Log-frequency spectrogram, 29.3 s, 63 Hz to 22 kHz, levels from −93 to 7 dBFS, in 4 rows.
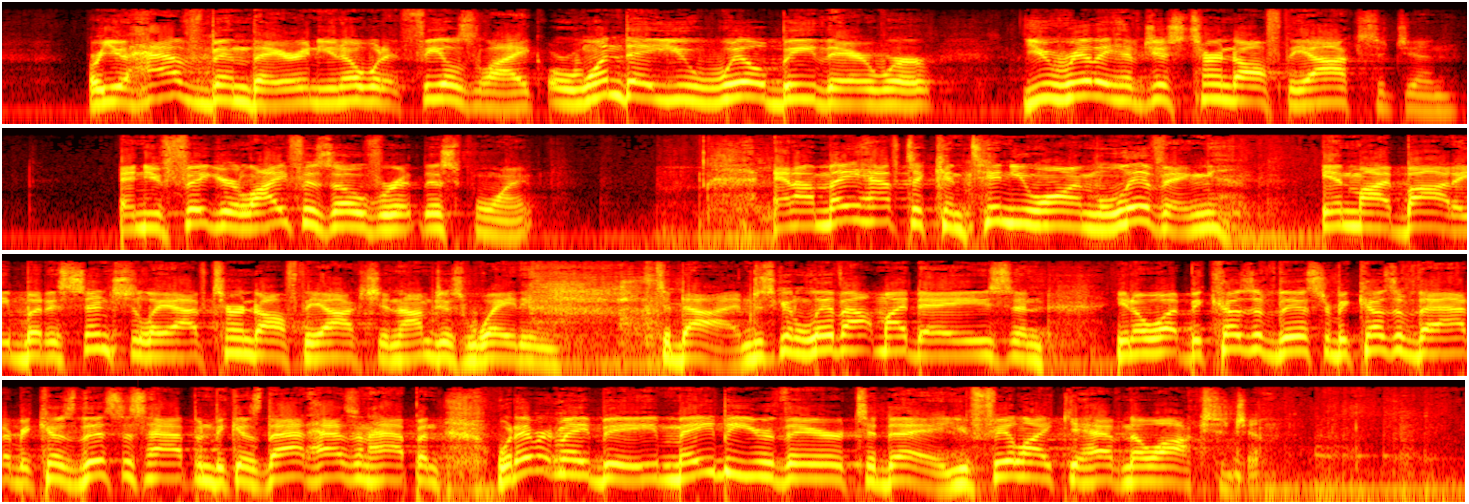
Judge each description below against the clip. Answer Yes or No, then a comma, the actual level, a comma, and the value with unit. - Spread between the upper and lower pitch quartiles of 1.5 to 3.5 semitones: No, average, 4.7 semitones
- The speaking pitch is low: No, medium, 185 Hz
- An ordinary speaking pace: No, fast, 210 wpm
